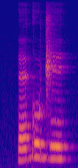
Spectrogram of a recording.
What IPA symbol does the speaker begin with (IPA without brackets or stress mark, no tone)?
ɛ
